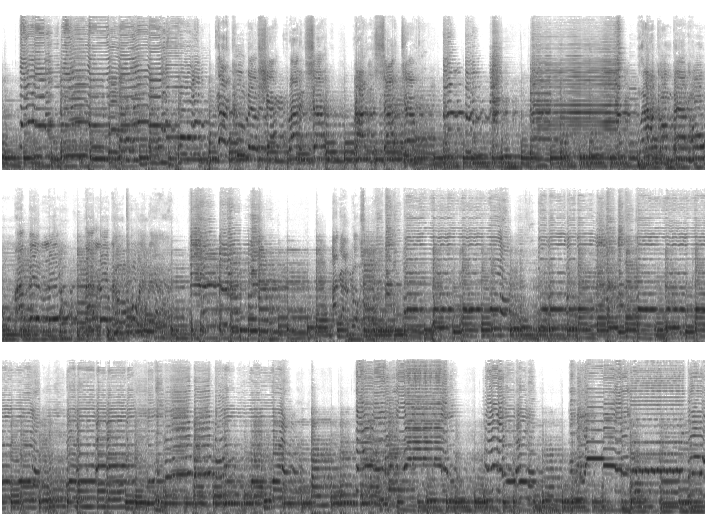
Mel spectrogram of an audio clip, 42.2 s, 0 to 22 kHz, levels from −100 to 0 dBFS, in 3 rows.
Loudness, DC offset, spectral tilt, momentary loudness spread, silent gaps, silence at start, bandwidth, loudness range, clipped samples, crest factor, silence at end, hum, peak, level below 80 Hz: -21 LUFS; under 0.1%; -6 dB/octave; 3 LU; none; 0 s; 15.5 kHz; 1 LU; under 0.1%; 12 dB; 0 s; none; -8 dBFS; -38 dBFS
